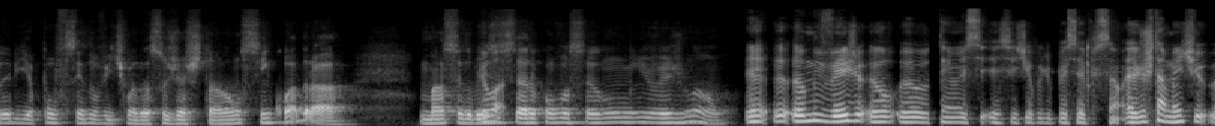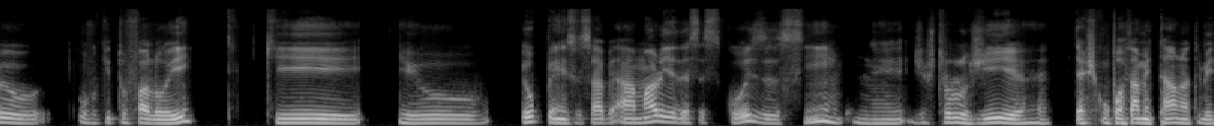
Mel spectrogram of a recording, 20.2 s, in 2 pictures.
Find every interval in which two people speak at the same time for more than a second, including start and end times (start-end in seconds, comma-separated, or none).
none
